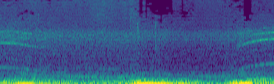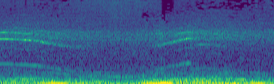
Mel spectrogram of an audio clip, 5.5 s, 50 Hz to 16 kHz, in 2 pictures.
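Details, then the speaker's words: Audi B7 RS4 with a flap delete, cold-started after sitting a while. Over a lumpy low idle, a whistling whine sweeps up and down in short spells. It comes and goes as if electronically controlled; cause unknown. "see it goes right away there as if it's like something electronic that's controlling it which is kind of odd but whatever we'll figure that out too"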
